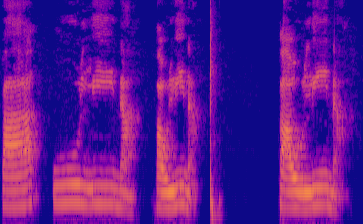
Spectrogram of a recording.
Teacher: pa ulina paulina paulina i've exaggerated the double o here but the a and the u just kind of flow together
